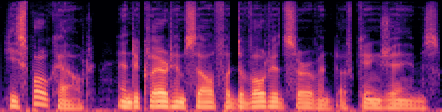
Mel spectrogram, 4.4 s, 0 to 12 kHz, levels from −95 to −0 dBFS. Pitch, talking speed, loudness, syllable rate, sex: 95 Hz, 165 wpm, -19 LUFS, 4.8 syllables/s, male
